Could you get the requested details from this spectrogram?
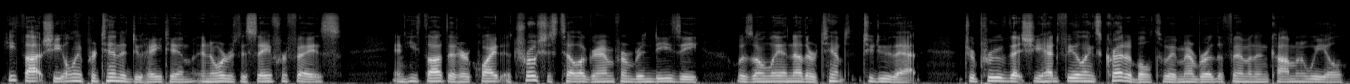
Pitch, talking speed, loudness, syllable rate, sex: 135 Hz, 195 wpm, -19 LUFS, 5.9 syllables/s, male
